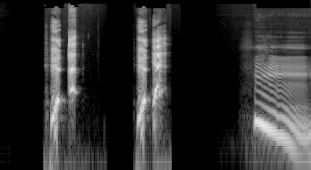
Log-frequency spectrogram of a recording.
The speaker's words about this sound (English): So, what's that sound? Shout it out. A hiccup. That's right. It's a hiccup. We don't know why exactly people hiccup, but we do know which muscle makes it happen.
